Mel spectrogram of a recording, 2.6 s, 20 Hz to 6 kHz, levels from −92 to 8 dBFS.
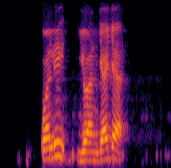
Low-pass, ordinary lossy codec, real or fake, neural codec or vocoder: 5.4 kHz; Opus, 32 kbps; real; none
